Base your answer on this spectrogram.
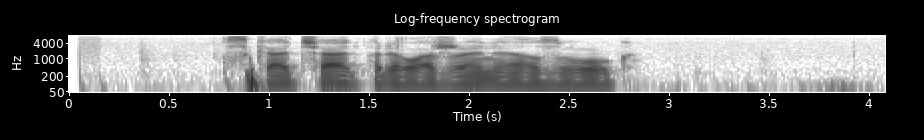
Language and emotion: Russian, neutral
